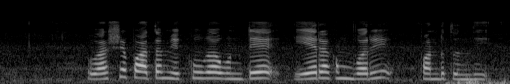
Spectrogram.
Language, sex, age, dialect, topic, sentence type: Telugu, female, 25-30, Central/Coastal, agriculture, question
